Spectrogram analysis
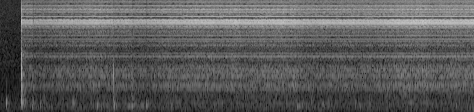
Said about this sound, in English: That's it. I mean, obviously, it's not like there's a band playing there or anything like that. But they caught a wind gust. They heard some wind. The sound of the rover sort of just moving along there.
